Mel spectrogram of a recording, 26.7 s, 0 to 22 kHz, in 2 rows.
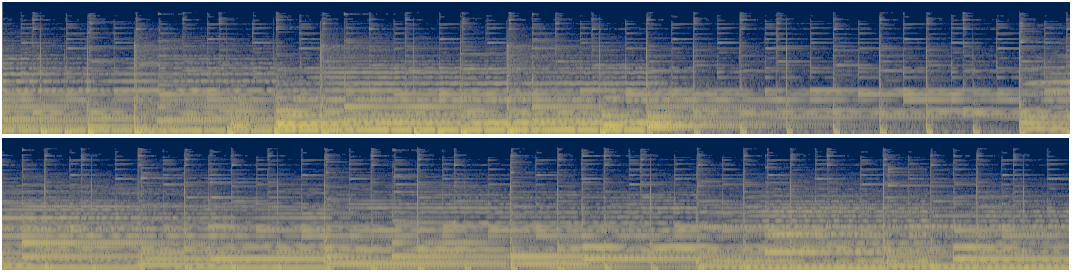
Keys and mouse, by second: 1.1 right click, 1.3 s, 1.8 Return, 2.8 click, 3.2 g, 3.9 l, 5.1 click, 5.7 z, 5.9-9.6 middle drag, 6.4 z, 6.8 Tab, 7.3 a, 9.6 right click, 10.0 Tab, 10.3 right click, 10.6 l, 11.6-15.7 drag, 14.7 \, 15.1 Tab, 15.5 KP_Decimal, 15.7-23.3 middle drag, 22.0 Tab, 23.3 shift+d, 23.9 click, 24.5 shift+right click, 24.9 \, 25.5 right click, 25.7 alt+q, 26.1-26.6 ctrl+middle drag, 26.4 r.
